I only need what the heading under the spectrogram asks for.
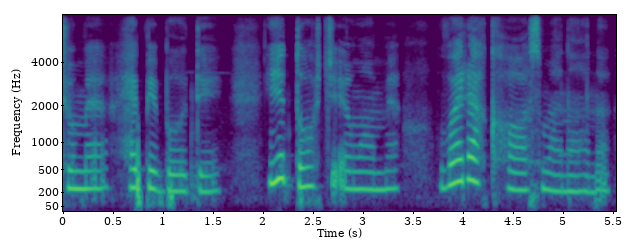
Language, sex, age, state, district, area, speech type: Kashmiri, female, 30-45, Jammu and Kashmir, Bandipora, rural, spontaneous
